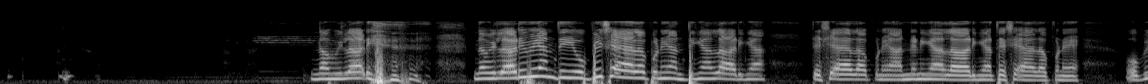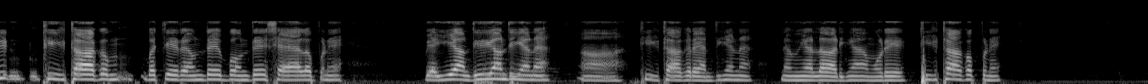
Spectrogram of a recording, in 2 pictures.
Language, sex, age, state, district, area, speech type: Dogri, female, 60+, Jammu and Kashmir, Samba, urban, spontaneous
